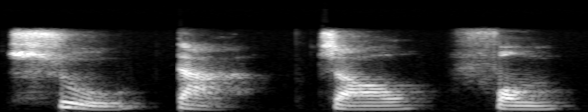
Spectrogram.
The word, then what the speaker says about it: 树大招风: 树大招风. So the feng at the very end, it's more like F-U-N-G or F-O-N-G, somewhere in between.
